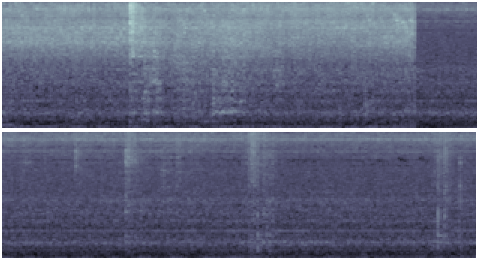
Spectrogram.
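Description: Potato French fries fry in hot oil with a continuous soft hiss and gentle bubbling, fuller and louder at first and then dropping to a quieter, steadier sizzle.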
